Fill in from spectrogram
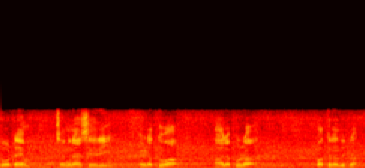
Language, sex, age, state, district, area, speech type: Malayalam, male, 45-60, Kerala, Kottayam, urban, spontaneous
